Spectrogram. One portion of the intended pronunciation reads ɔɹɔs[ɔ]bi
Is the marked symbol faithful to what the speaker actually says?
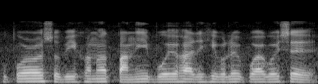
no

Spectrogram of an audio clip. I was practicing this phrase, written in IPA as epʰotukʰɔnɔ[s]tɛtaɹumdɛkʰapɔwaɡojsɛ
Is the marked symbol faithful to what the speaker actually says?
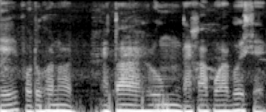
no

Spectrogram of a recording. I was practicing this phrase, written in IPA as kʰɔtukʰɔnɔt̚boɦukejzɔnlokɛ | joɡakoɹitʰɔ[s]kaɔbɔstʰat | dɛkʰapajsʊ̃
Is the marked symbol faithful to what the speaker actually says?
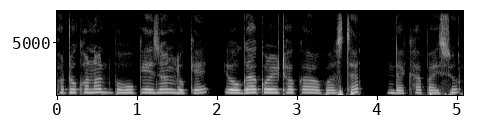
no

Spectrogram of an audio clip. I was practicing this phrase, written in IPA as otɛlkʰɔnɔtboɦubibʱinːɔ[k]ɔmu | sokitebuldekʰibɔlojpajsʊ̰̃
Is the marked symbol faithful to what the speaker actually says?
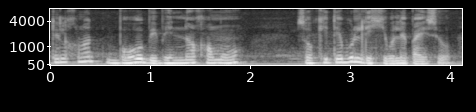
no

